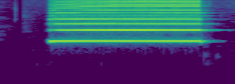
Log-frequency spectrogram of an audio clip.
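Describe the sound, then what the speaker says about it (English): A single recorder note G sounds once, a pure steady whistle-like tone held for about a second and a half before stopping, close and alone. "The third note is a G."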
